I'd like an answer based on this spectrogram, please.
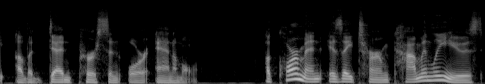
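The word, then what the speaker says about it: corpsman: So remember, it's corman, not corpsemen.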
